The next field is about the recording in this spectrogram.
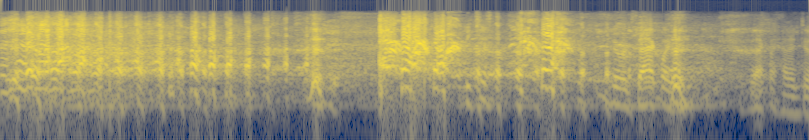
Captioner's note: laughter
